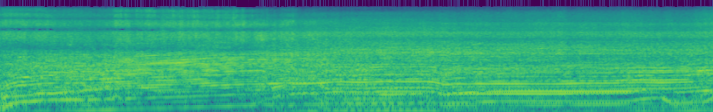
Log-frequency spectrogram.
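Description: Two drag-racing cars launching from the start line and accelerating hard down the strip, engines revving high; the pitch drops at a gear change about two-thirds of the way through, then climbs again.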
